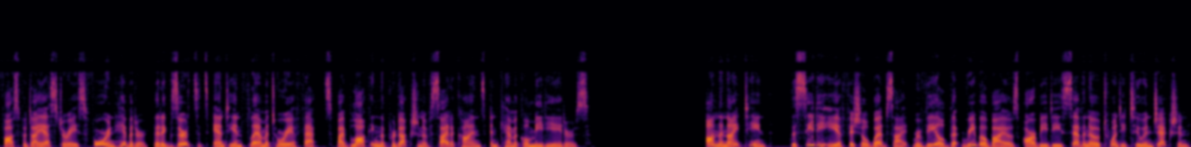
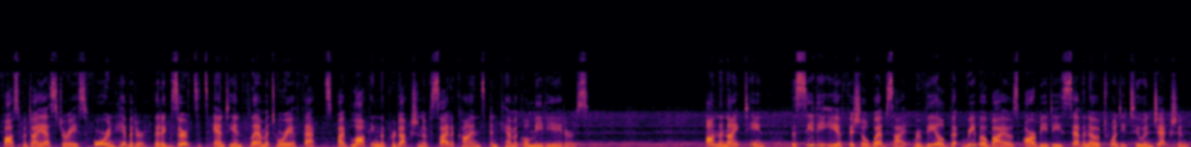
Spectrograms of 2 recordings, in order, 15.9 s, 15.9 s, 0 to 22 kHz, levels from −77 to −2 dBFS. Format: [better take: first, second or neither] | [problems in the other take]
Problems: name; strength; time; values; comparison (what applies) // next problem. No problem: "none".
first | background music; noticeable; throughout; 20 dB below the speech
